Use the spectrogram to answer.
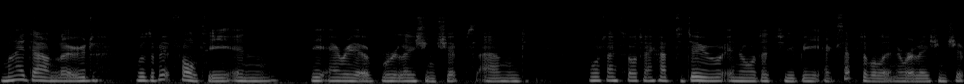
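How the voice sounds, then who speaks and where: A woman's very deep, low voice, somewhat breathy and monotone, at a fairly slow pace. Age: 60s. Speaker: lifestyle vlogger. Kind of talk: casual monologue. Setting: outdoors. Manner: hesitant, with fillers.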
